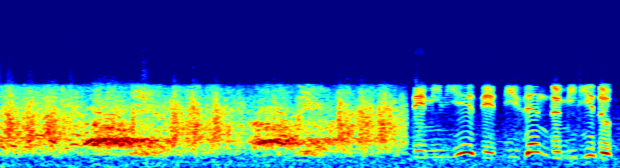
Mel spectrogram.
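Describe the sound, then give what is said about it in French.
A crowd sings The Internationale at a demonstration in Leipzig, a massed wash of voices held steady for about four seconds, then a single voice speaks over the fading crowd noise. “L'international retentit.”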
